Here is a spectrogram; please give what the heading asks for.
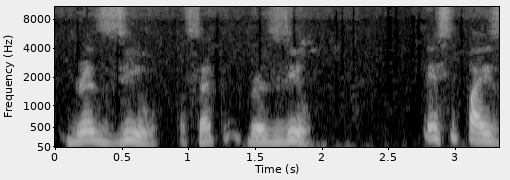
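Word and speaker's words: Brazil: Então, em vez de eu falar Brasil, que nós falamos em português, a pronúncia em inglês é Brasil, tá certo?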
